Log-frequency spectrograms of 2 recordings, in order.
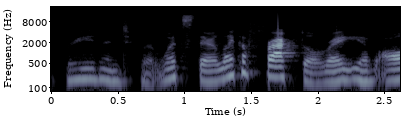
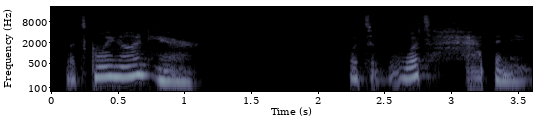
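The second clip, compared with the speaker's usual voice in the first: gentle inner question; 8 dB quieter than usual. Shown as a demonstration. Models gentle question to oneself.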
